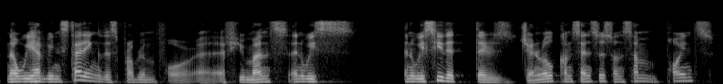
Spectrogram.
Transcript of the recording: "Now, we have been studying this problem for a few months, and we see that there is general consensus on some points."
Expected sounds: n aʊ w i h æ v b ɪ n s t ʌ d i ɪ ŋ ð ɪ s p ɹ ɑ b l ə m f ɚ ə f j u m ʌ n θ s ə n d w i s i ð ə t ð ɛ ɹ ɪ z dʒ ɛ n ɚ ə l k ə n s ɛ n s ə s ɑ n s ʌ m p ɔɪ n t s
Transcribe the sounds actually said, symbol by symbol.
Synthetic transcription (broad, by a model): n aʊ w i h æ v b ɪ n s t ʌ d i ɪ ŋ ð ɪ s p ɹ ɑ b l ə m f ɚ ə f j u m ʌ n θ s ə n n w i s i ð ə t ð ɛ ɹ ɪ z dʒ ɛ n ɚ ə l k ə n s ɛ n s ə s n s ʌ m p ɔɪ n t s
